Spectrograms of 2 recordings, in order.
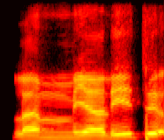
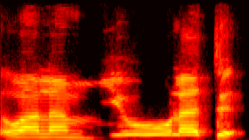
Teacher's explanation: lam yalid itu halnya pantulannya lebih kecil daripada walam yulad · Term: Qolqolah Sugro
